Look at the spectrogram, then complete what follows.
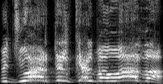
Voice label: landmark near gate, localized english battlechatter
